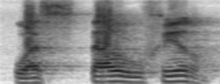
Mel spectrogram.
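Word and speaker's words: واستغفر: Ya, tinggal sedikit tadi hati-hati dalam mengucapkan wastagfir. Di sini dua yang perlu diperhatikan. Pertama, menipiskan huruf ro. Karena di sini kondisi rnya sukun sebelumnya kasrah. Maka ini adalah kondisi ra yang ditipiskan. Ya. Yang kedua, jelaskan huruf ha-nya. Wastagfir fir eh gitu. Wastagfir. Coba, Pak. Wastagfir. Nah, tinggal di H-nya, Pak, ya. H-nya lebih jelaskan.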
